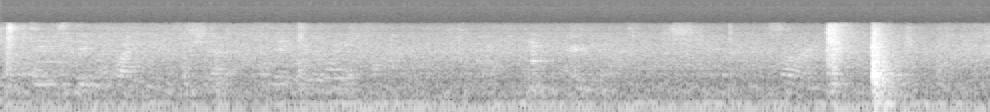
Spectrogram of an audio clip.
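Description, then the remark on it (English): A door swings shut with a single solid thud near the end, preceded by a brief creak, over a steady low room rumble and faint muffled background sounds. “Close the door.”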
